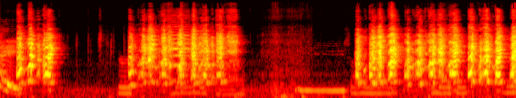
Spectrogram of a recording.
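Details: A pet Moluccan cockatoo, chewing a new box near its toy truck, goes from quiet singing to full-volume screams: loud, harsh, rasping screams in three long bursts of rapid pulses, quiet gaps between, faint background music.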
